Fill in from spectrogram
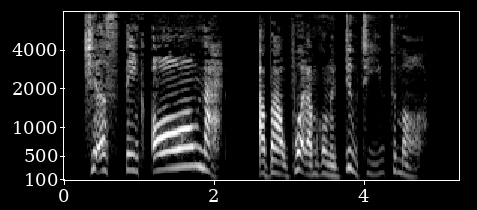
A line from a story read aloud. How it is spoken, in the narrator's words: he shouted after me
